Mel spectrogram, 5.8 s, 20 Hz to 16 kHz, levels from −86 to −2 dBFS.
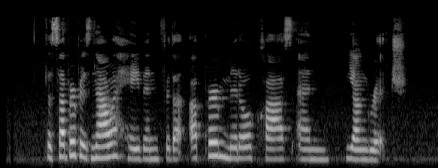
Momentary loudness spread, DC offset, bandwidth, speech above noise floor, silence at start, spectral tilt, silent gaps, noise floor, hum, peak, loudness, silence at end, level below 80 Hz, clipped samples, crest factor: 13 LU; under 0.1%; 11.5 kHz; 31 dB; 0.65 s; -3 dB/octave; none; -61 dBFS; none; -10 dBFS; -30 LUFS; 0.45 s; -88 dBFS; under 0.1%; 20 dB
